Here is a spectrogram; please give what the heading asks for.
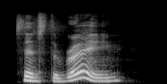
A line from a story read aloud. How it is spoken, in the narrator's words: he exclaimed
